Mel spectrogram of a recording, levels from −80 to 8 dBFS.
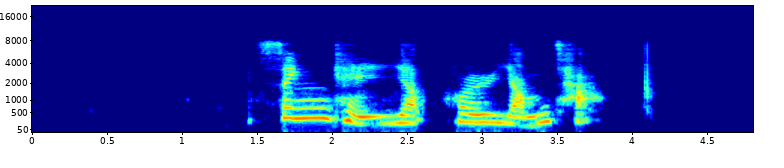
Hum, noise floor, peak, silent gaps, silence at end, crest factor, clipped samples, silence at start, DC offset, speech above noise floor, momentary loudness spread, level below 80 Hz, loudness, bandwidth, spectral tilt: none; -89 dBFS; -4 dBFS; none; 0.7 s; 18 dB; under 0.1%; 1.55 s; under 0.1%; 70 dB; 7 LU; -68 dBFS; -19 LUFS; 8.2 kHz; -5.5 dB/octave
